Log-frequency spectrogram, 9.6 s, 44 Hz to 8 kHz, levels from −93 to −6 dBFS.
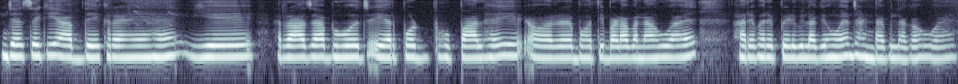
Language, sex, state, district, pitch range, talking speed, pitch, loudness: Hindi, female, Madhya Pradesh, Bhopal, 230-240 Hz, 195 wpm, 235 Hz, -16 LUFS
